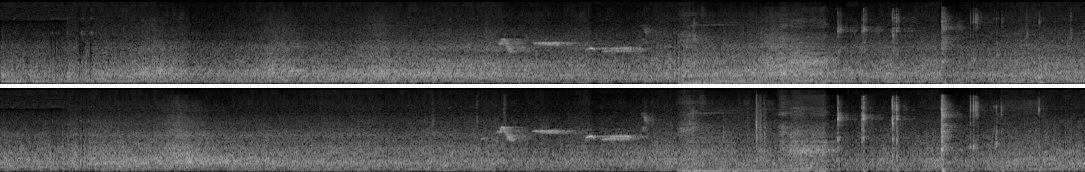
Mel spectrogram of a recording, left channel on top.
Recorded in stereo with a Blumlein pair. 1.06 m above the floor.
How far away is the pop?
About 2 m.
